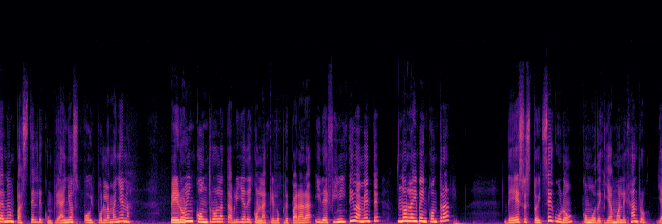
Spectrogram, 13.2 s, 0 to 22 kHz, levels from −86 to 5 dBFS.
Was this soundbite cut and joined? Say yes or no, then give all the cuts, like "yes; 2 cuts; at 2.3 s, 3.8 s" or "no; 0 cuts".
yes; 4 cuts; at 3.7 s, 5.1 s, 10.8 s, 12.1 s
